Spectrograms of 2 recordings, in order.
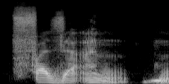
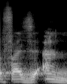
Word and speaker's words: فزعا: ya Iya Lil mauti fazaan ada juga mungkin yang baca fa'an ya oke mungkin itu ya Ada juga yang bacanya fazan saya baca Faza an ya gitu jadi sesungguhnya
